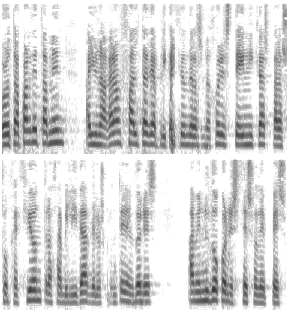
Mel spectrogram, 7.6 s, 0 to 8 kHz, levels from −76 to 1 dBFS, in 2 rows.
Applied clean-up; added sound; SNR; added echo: neural mask model DeepFilterNet 3.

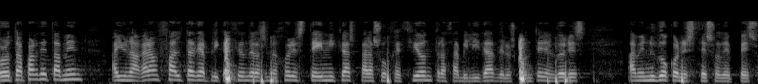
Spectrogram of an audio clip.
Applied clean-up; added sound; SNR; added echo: none; Telephone; -1 dB; none.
